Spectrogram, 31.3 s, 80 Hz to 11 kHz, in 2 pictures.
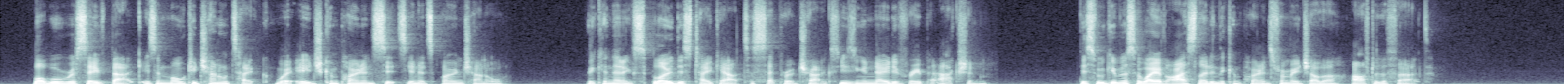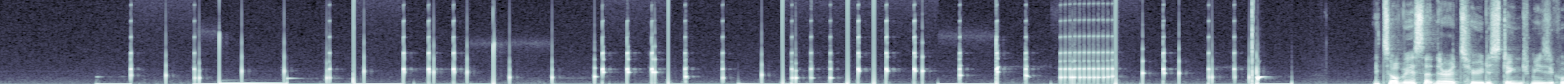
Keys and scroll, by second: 29.0 space.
